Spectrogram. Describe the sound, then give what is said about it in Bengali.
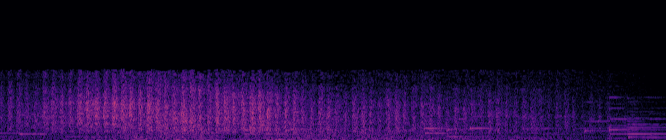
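A Martin Company train running out of Howrah gives a continuous, dense rumbling roar with faint rhythmic clatter. It eases slightly in loudness toward the end. “অনেক কষ্টে বাড়িতে রাজি করিয়ে এক সকালে হাওড়া ময়দানে এসে চেপে বসলাম মার্টিন কোম্পানির ট্রেনে।”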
